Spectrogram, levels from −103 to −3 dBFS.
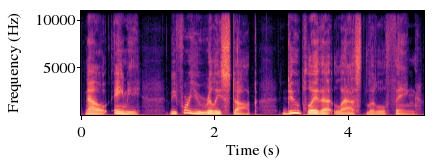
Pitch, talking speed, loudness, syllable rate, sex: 135 Hz, 140 wpm, -17 LUFS, 4.2 syllables/s, male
